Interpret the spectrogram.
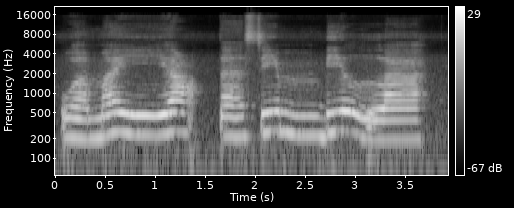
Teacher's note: Nah, huruf mim bertemu dengan huruf ba serta memakai guna. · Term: ifa syafawi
